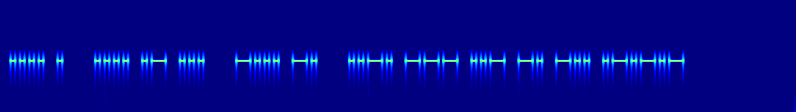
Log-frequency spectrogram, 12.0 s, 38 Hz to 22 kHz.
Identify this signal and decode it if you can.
Morse code, heard as a keyed tone, about 17 wpm, 700 Hz. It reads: HE HAS BN FOUND.
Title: Sentences from Top 300 Words and Abbreviations 17wpm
